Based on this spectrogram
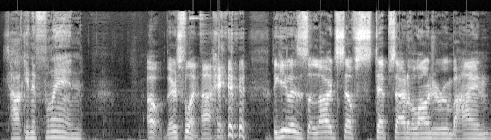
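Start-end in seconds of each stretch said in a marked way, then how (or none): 0.1-1.3 nerdy voice. Acted. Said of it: "the nerdiest voice ever".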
